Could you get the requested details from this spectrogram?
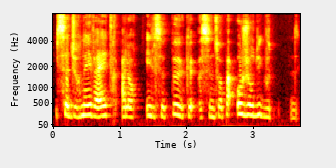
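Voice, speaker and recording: Middle-aged woman doing a tarot reading on stream, mellow soft voice, rambles and restarts a lot. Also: mid-range voice, steady tone, normal speed. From France. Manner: rambling, many fillers and restarts. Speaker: tarot card reader. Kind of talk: casual card-reading livestream. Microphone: webcam or desk mic, video call style.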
